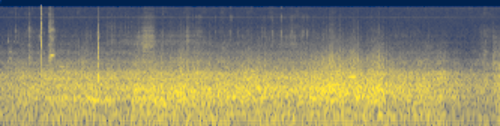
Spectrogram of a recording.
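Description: Train wheels running on the rails over a bridge, heard from inside the carriage: a loud, steady rumble that builds over the first couple of seconds and eases off near the end. A few sharp clicks come in the first second or so.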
